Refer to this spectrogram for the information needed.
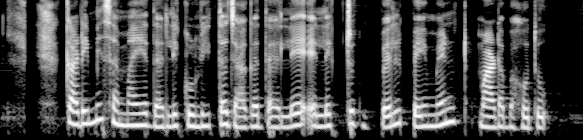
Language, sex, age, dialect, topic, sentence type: Kannada, female, 18-24, Mysore Kannada, banking, statement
